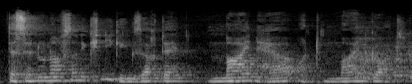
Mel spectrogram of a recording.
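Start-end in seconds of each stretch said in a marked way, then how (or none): 2.1-4.1 awed surrender. Acted. Thomas kneels in awe.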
